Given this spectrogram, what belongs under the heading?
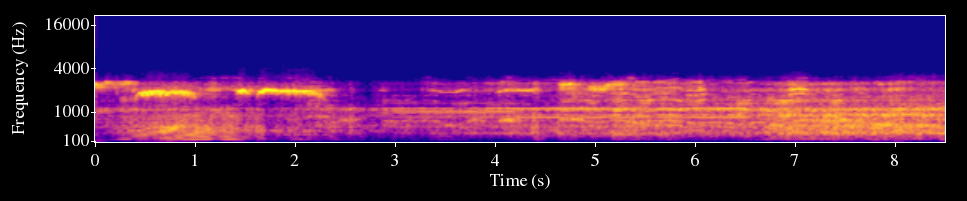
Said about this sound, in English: There'll be plenty of traffic tonight, so let's get an early start to the theater. Here's my cab, won't you step in? All right, driver, up Broadway.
